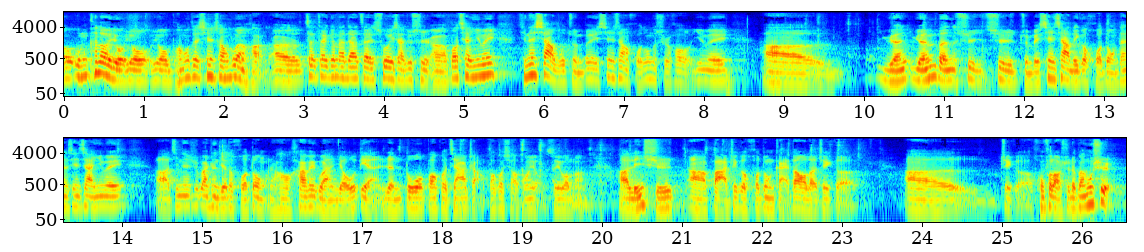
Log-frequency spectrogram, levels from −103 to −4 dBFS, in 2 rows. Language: Chinese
